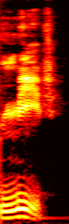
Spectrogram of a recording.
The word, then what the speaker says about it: meat: don't call it deed watch out for meat and great and threat they rhyme with sweet and straight and dead a month is not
